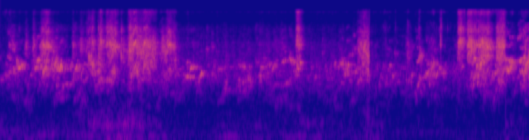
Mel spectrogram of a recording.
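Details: Pet budgerigars chattering: dense, scratchy warbles and chirps at high pitch, rapid and irregular, with brief squeaks and occasional quieter gaps, faint low rustling beneath.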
